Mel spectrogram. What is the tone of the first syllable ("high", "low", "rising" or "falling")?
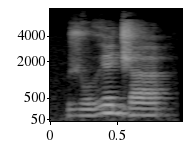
low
